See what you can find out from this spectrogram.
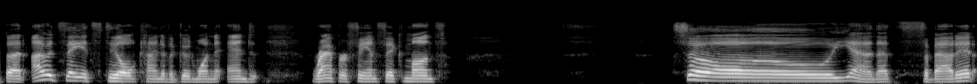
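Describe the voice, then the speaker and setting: A man reading stories aloud as an amateur narrator, with an informal and somewhat halting delivery. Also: mid-range voice, a little mellow, clear, resonant tone. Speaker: host reading fan fiction aloud. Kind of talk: amateur story narration with casual commentary. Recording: dull, lo-fi microphone sound.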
